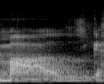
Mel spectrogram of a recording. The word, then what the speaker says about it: Mazg: So there's a cultural group in your book and it's spelled M-A-Z-G. So first of all, tell me how to pronounce it. – I say it Mazg, and, okay. And in my mind, the longer you can draw out the Z and the more then it can kind of swallow the G, the better.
